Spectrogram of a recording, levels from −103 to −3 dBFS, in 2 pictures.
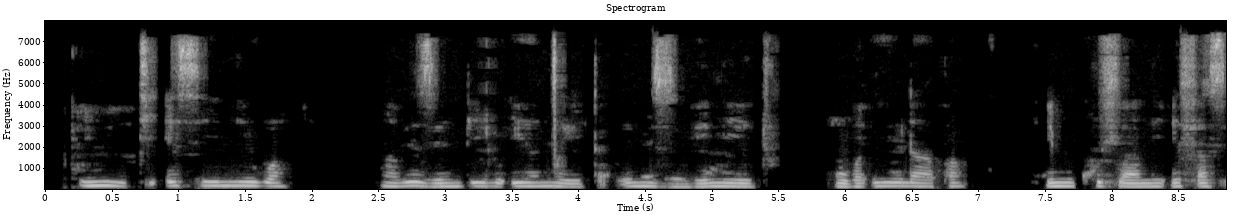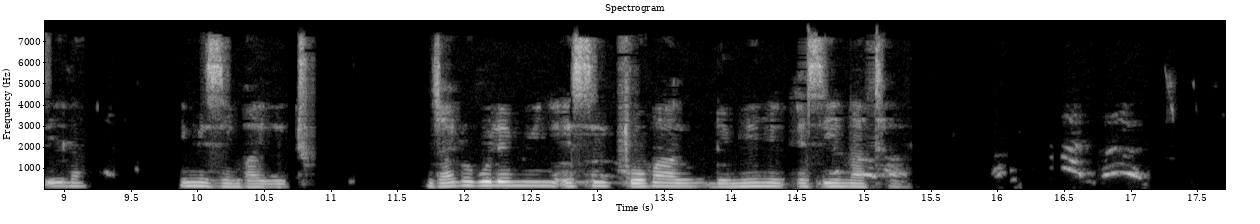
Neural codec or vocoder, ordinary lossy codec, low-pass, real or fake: none; AAC, 32 kbps; 7.2 kHz; real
